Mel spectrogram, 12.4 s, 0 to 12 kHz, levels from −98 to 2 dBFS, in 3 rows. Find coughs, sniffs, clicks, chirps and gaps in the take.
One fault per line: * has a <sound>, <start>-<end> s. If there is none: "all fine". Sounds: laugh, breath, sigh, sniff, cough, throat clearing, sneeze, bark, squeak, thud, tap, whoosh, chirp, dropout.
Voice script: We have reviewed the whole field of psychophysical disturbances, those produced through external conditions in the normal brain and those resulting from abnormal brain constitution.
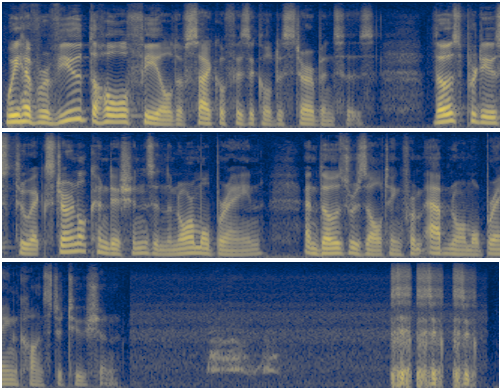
* has a bark, 10.0-10.7 s
* has a laugh, 11.5-12.3 s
